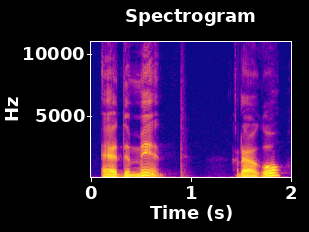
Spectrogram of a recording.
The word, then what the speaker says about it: admit: admit admit라고 발음하시면 되겠고요 이때 강세는 뒷부분에 있는 아의 강세가 있습니다 그래서 admit라고 발음하시면 좋겠고요 품사는 동사 뜻은 인정하다라는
